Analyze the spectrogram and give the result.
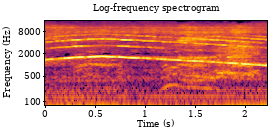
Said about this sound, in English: Let's put the siren on just to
